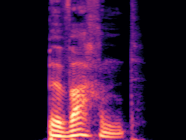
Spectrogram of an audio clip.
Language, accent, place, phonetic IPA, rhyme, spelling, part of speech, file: German, Germany, Berlin, [bəˈvaxn̩t], -axn̩t, bewachend, verb, De-bewachend.ogg
- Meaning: present participle of bewachen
